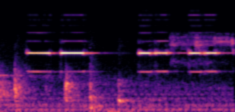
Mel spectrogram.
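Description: Two long, high-pitched electronic beeps from a piezo buzzer, the second starting a little before halfway through.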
